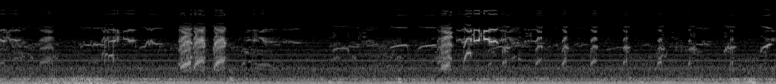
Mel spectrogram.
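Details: Breakfast-time visit of Rainbow lorikeets at Sydney Olympic Park, Australia, 2018; sharp, grating squawks in separate bursts with short high chirps between them, backed by a steady low electrical hum.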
